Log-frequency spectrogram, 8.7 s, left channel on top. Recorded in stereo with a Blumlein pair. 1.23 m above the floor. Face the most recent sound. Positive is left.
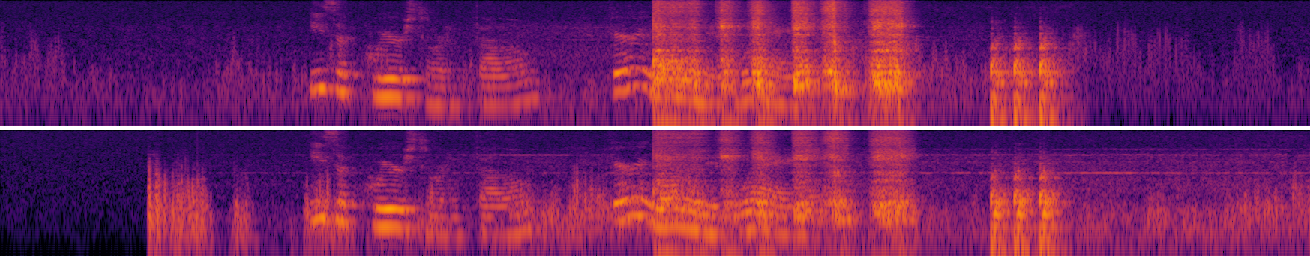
turn(degrees=5)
